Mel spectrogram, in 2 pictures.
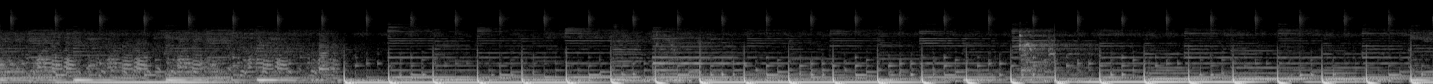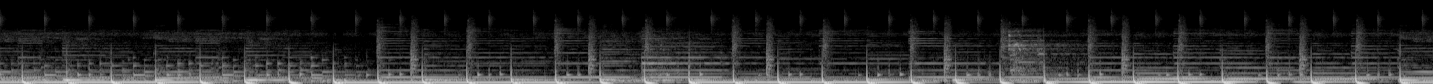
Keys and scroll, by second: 22.3 ctrl+e, 26.8 ctrl+t.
